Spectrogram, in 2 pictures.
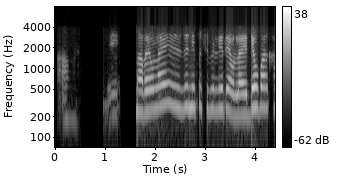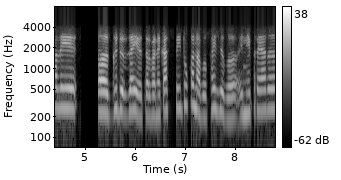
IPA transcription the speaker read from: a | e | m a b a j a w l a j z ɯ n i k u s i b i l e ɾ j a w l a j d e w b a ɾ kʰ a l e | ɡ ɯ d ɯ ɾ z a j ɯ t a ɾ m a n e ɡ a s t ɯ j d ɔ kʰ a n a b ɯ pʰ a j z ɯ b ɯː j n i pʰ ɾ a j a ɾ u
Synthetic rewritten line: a | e | m a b a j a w l a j z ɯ n i k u s i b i l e ɾ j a w l a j d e w b a ɾ kʰ a l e | ɡ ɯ d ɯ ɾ z a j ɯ t a ɾ m a n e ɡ a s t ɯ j d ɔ k a n a b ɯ pʰ a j z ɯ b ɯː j n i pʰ ɾ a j a ɾ ɯ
